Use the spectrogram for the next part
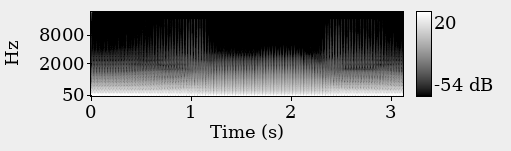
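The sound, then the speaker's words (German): A loud, steady synthesizer drone holds a low pitch: a second VCO, tuned an octave lower, is added, mixing sawtooth and sine waveforms, a smooth sine tone blended with a buzzier layer, its timbre slowly shifting and beating. No one speaks. “Und machen doch auch hier mal den Sinus.”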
